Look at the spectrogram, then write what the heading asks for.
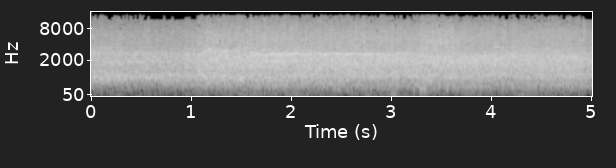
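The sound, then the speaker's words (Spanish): A large stadium crowd on Court Philippe-Chatrier at Roland Garros 2022 in Paris applauds and cheers Rafael Nadal's 6-2, 6-2, 6-2 first-round win over Jordan Thompson: a sustained, dense roar of clapping that swells slightly after the first second and holds steady and loud throughout, with no talking over it. “Y esta es la ovación de la Chatrier.”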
